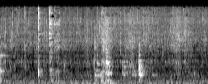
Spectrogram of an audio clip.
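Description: Chicken pieces and carrot chunks sizzling in curry paste in a nonstick wok. A wooden spatula stirs them, scraping and knocking against the pan several times over a steady frying hiss.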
